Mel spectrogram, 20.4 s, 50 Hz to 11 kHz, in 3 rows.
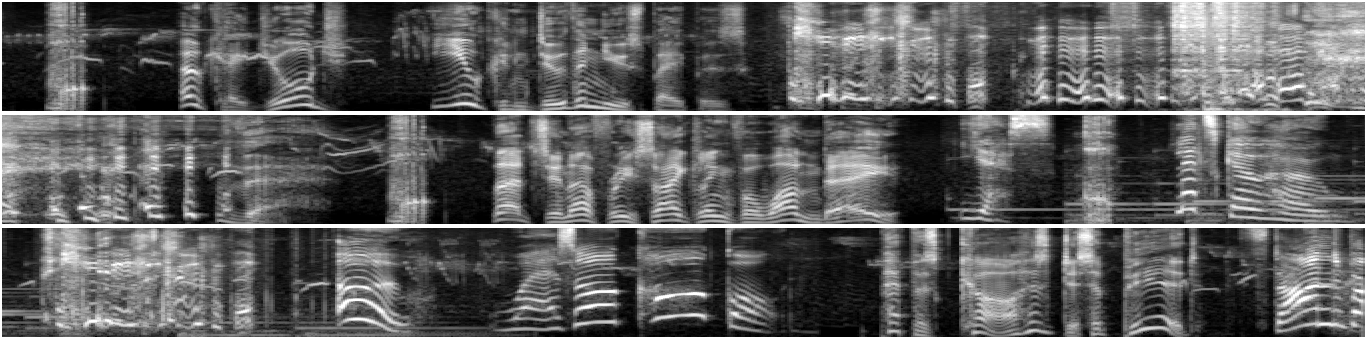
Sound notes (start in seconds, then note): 0.0 snorts; 4.0 giggles; 8.8 snorts; 13.8 kids giggle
